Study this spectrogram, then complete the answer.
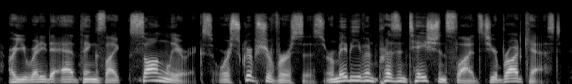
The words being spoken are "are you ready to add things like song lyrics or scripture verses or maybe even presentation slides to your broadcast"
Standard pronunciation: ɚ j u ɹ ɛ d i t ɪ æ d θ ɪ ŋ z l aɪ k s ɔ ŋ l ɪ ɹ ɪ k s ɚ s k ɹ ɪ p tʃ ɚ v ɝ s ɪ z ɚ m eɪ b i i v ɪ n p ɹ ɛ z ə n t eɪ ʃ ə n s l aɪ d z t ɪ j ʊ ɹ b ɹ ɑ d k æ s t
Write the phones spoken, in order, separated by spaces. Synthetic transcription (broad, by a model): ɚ j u ɹ ɛ d i t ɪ æ d θ ɪ ŋ z l aɪ k s ɔ ŋ l ɪ ɹ ɪ k s ɚ s k ɹ ɪ p tʃ ɚ v ɝ s ɪ z ɚ m eɪ b i i v ɪ n p ɹ ɛ z ə n t eɪ ʃ ə n s l aɪ d z t ɪ j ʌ ɹ b ɹ ɑ d k æ s t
